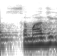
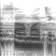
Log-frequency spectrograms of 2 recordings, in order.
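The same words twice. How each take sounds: First: सामाजिक opening on short "sa"; wrong pronunciation. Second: सामाजिक opening on long "saa"; correct pronunciation. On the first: Teacher shows students the short vowel, mispronounced. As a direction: say सामाजिक as "sa-maa-jik". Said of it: "सामाजिक नहीं होगा". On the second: Teacher corrects it for students, careful pronunciation. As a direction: say सामाजिक as "saa-maa-jik". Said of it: "सामाजिक होगा". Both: Shown as a demonstration.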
